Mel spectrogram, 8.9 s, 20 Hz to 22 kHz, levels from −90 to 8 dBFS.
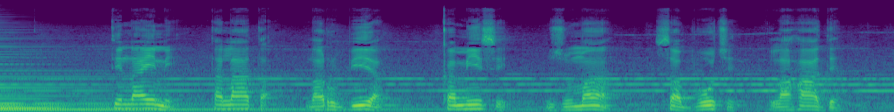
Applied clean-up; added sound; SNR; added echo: none; Strum; 8 dB; none.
